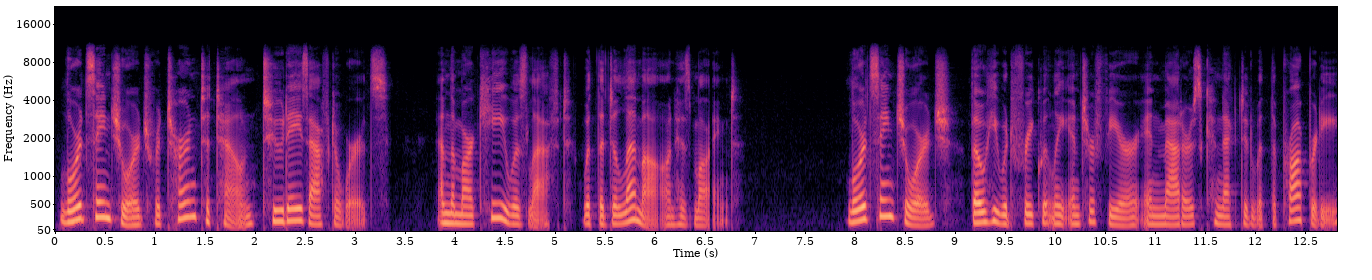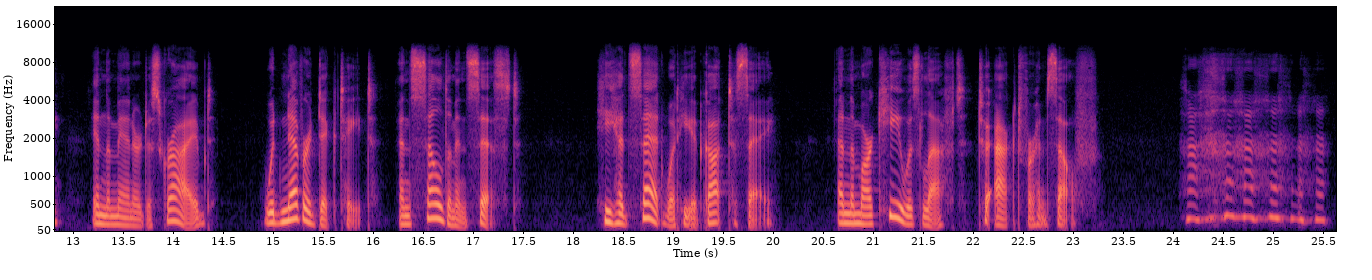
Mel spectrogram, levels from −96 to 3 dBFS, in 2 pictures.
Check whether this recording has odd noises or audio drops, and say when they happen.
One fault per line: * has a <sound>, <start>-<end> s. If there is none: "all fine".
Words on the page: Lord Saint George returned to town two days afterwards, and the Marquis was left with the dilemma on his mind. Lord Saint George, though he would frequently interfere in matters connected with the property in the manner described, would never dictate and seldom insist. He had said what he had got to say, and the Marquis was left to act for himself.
* has a dropout, 6.5-6.6 s
* has a laugh, 24.1-25.6 s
